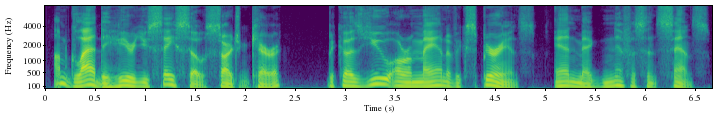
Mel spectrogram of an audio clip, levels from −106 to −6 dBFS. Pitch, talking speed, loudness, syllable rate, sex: 100 Hz, 170 wpm, -22 LUFS, 5.3 syllables/s, male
